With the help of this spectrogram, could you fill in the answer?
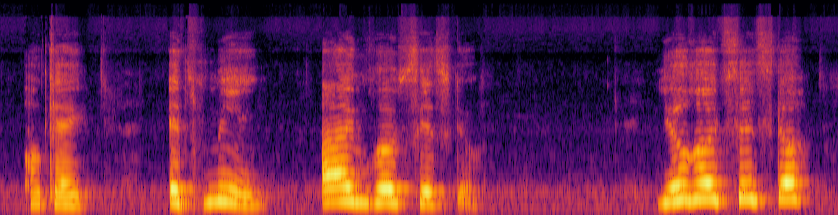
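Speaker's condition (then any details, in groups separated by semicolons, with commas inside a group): Cerebral palsy; present from birth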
